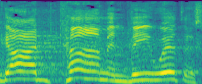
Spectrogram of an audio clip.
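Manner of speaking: high, loud mock plea to God; hammed-up prayer call. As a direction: imitate an earnest congregant praying aloud. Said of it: "And yet we're praying".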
